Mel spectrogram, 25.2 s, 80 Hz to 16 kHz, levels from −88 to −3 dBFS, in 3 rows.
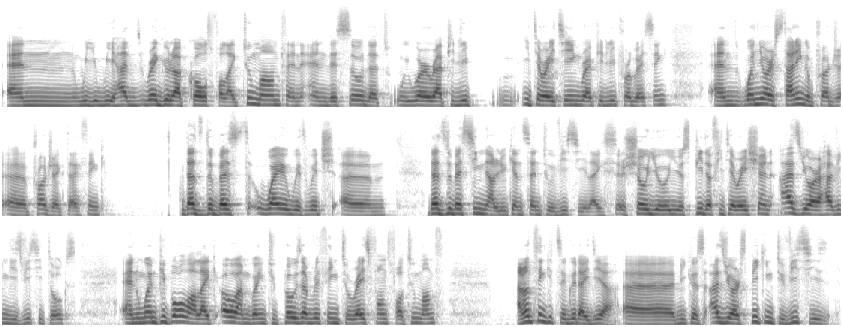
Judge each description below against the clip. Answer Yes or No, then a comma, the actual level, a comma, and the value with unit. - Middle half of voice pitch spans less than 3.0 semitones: Yes, narrow, 2.4 semitones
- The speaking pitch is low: No, medium, 150 Hz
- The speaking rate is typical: No, fast, 230 wpm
